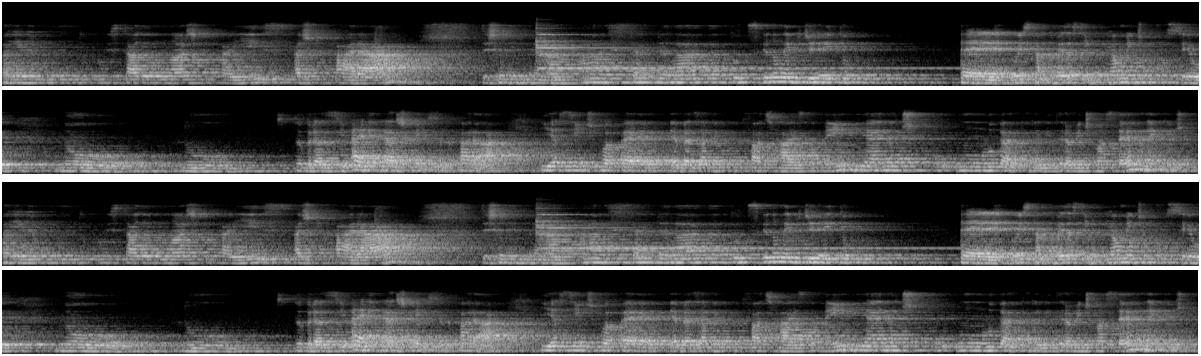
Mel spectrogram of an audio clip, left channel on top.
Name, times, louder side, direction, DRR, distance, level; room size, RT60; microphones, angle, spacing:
voice 1, 0.0-8.5 9.6-13.4 13.7-14.4 14.9-23.8, equal, ahead, -4 dB, 0.8 m, -19 dB
sound 1, 5.3-12.5 18.0-18.1, left 1 dB, 15° left, 1.9 m, -30 dB
7.7 x 5.8 x 4.0 m, 2.6 s
head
